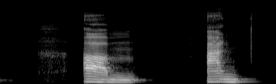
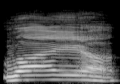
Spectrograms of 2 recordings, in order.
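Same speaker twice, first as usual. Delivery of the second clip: frustrated cry; 7 semitones higher, 5 dB louder than usual. Retold or imitated. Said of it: "And I'm like".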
